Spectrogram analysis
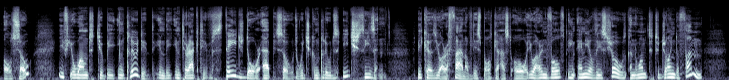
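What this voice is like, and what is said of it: French accent. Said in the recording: “my beautiful French accent”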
